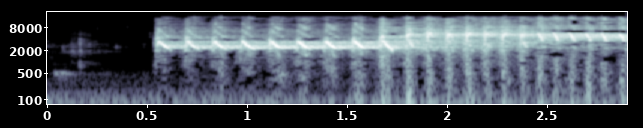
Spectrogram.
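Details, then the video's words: Caged greater green leafbird in vigorous song, a training and lure recording: after brief quiet, a sudden loud rapid rattle of repeated chipping notes that climbs higher halfway through and keeps going. "Pancingan Dan Masteran Cucak Ijo Gacor Bongkar Isian Mewah Yakin Nyaut | Greater Green Leafbird"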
